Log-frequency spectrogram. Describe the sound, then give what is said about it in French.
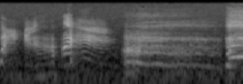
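Orgasmic breathing: a run of heavy, breathy exhalations mixed with voiced moans that slide up and down in pitch, fairly loud, with a long drawn-out moan in the middle. “Ça, par exemple, ce n'était pas de la marijuana, c'était de la respiration orgasmique.”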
